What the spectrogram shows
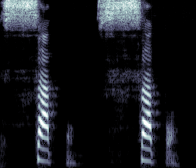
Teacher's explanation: hay un empuje en el ápice de la lengua hacia la zona alveolar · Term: alveolares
